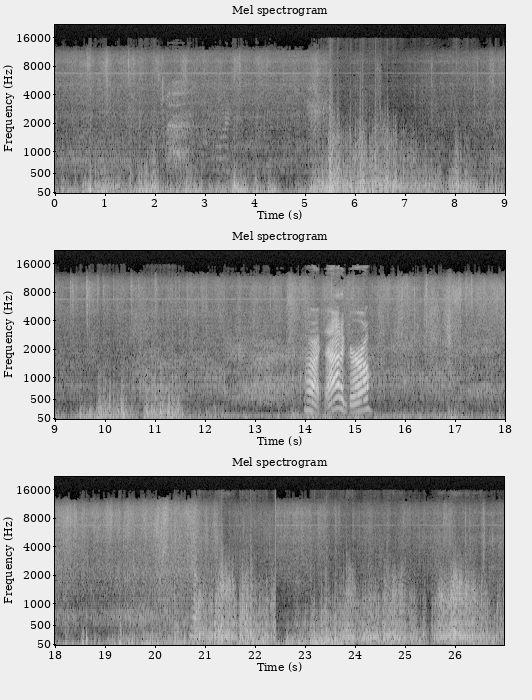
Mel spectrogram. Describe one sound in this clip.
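Horses gallop over snowy ground with thudding hooves.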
